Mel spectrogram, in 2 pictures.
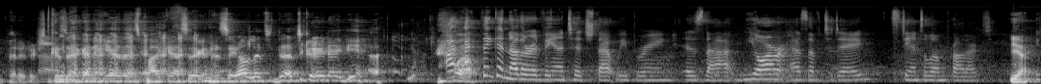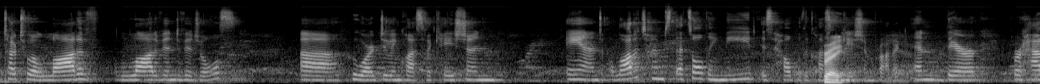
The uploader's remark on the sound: During a recent trade conference, we had the pleasure of recording an insightful conversation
